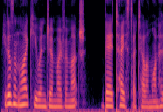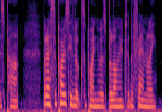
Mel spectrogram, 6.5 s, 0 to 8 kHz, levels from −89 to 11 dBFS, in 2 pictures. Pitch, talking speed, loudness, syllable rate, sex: 175 Hz, 240 wpm, -20 LUFS, 6.6 syllables/s, female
